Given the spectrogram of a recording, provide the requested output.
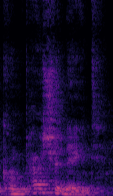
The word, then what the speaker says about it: compassionate: So if this is weak, it will change pronunciation. The vowel sound will change pronunciation to that that we had yesterday. Compassionate. Compassionate. So it is not strong. It's not strong. It's weak. So it changes pronunciation to that. It becomes quieter and it's said more quickly. So you will not say compassionate, you'll say compassionate.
